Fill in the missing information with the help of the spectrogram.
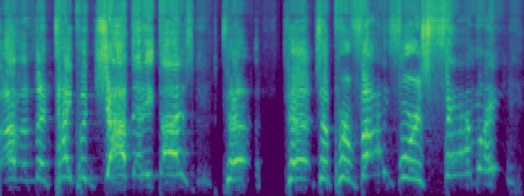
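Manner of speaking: real outrage, voice cracking high; heated rant. Real, not acted. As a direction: yell it like the guy's listening. Ranting at the player on air.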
